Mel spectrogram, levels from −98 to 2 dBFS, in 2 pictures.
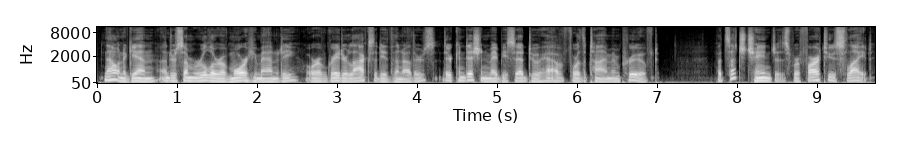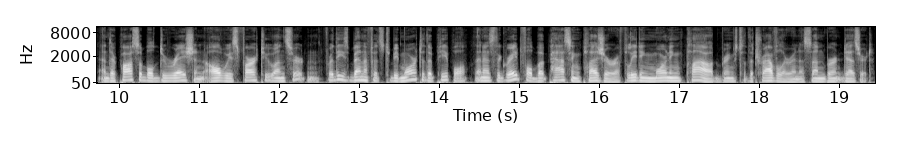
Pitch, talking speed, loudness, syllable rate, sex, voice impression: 120 Hz, 215 wpm, -18 LUFS, 5.8 syllables/s, male, masculine, adult-like, slightly refreshing, slightly sincere, friendly, slightly kind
